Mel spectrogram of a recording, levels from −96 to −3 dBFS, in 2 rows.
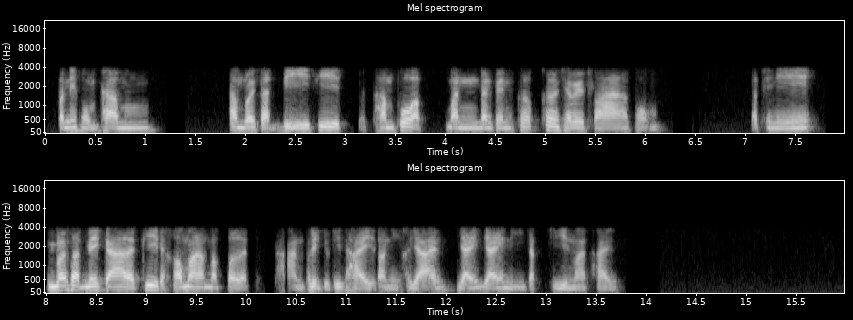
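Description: Throughout the speech, the AMR narrowband mobile codec is plainly audible. Nothing above 4 kHz survives, so the sound is dull and boxed-in, and the low bit budget, consistent with the 7.4 kbps mode, leaves a buzzy, synthetic edge on every syllable. The buzz is what separates it from a simple low-pass filter. A filter would only remove the top end, while this codec rebuilds the voice from a vocal-tract model excited by sparse pulses.

From 14.40 to 14.42 s, lost AMR speech frames cause a short glitch lasting about 20 ms, which points to a single dropped frame. The decoder fills the gap by repeating the previous pitch and vocal-tract settings at reduced gain, so a brief dip or warble is heard rather than silence. A burst of lost packets would instead produce a drawn-out fade. This is also unlike a hard digital dropout, because the gap is smoothed over.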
